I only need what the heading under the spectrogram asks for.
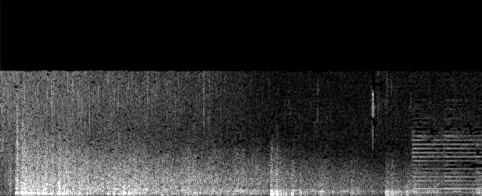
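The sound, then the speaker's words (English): A loud rumble of thunder rolls over steady rain, with a couple of fresh booms breaking in before fading into continuous rainfall; no one speaks. “A storm is coming. Crash goes the lightning. Boom goes the thunder.”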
